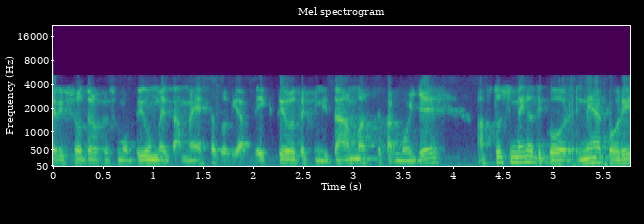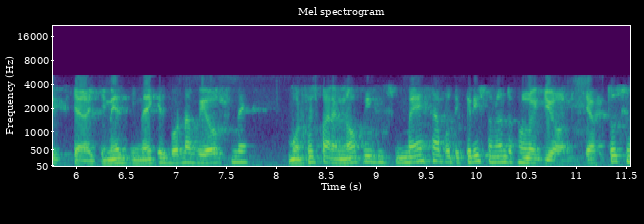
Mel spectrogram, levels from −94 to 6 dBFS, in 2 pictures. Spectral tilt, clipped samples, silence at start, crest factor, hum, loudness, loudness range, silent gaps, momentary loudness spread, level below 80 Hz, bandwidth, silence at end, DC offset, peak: -8.5 dB/octave; under 0.1%; 0 s; 14 dB; none; -18 LUFS; 2 LU; none; 6 LU; -42 dBFS; 5.2 kHz; 0 s; under 0.1%; -4 dBFS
